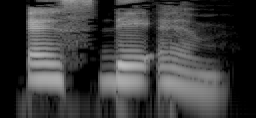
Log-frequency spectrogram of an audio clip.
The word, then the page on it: sdm: indonesian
